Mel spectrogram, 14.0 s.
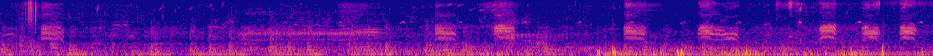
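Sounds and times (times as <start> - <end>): bird cawing: 0.6 - 1.0, 3.6 - 8.5, 9.4 - 9.8, 10.5 - 11.2, 12.2 - 13.9.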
